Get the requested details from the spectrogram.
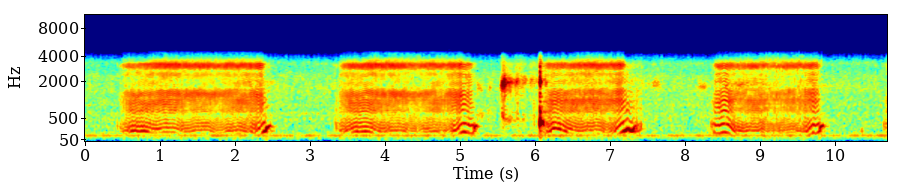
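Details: Baby asleep in a swing, a new noise to the parent: four long, steady rattling snores on the in-breath about every three seconds, roughly 20 breaths a minute; baby snoring.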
